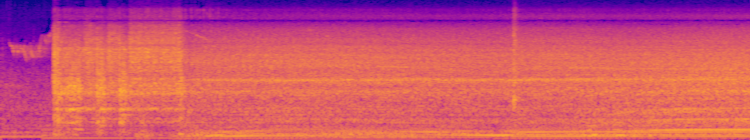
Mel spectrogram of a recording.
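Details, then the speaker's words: Opel Agila starting after exhaust repair and maintenance: brief crank, catches cleanly within a second, then settles into a steady, even, healthy idle. Normal start and idle. "It is a car. Did not explode. Great success. I think it works."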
